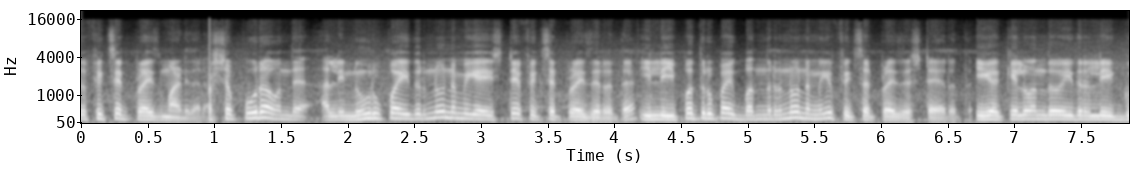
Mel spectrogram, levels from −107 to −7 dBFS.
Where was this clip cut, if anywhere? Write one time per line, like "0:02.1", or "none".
0:00.9
0:04.2
0:06.6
